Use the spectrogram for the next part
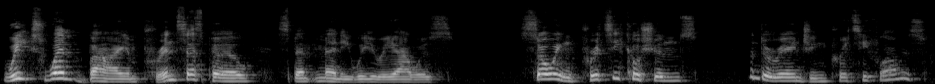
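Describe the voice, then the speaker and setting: A man narrates a children's storybook in an expressive teacherly style. His pace is slow and measured, and his pitch rises and falls widely. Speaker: assistant head teacher reading a bedtime story.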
